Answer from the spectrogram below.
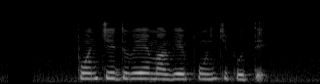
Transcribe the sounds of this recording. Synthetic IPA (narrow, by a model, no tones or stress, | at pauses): punt͡ɕid̪uemaɡepunt͡ɕiput̪e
